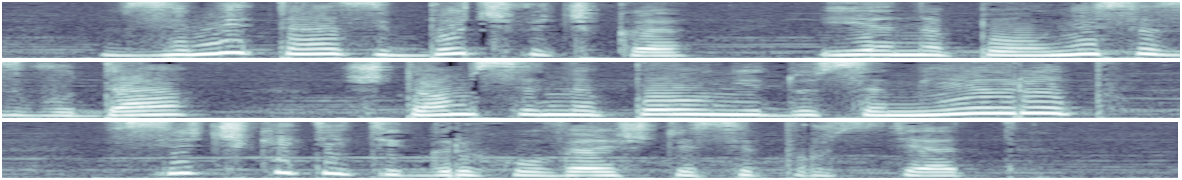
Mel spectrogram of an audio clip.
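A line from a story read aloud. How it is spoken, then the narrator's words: Old man, calm. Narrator (Bulgarian): Старецът спокойно му отвърнал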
